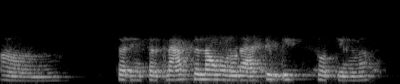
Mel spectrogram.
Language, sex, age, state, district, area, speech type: Tamil, female, 18-30, Tamil Nadu, Krishnagiri, rural, conversation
